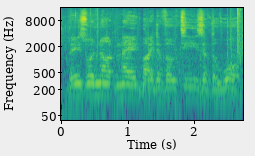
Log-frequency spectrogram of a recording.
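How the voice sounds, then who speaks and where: An actor playing a stern, resolute veteran space marine lieutenant in a video game, speaking in grave, terse, formal lines. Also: male voice, mid-range voice, normal speed, background noise, lightly acted. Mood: grim. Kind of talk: video game cutscene acting.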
